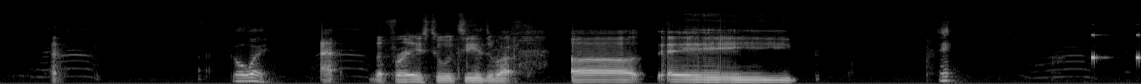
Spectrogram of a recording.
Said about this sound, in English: What up, buddy? Meow.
